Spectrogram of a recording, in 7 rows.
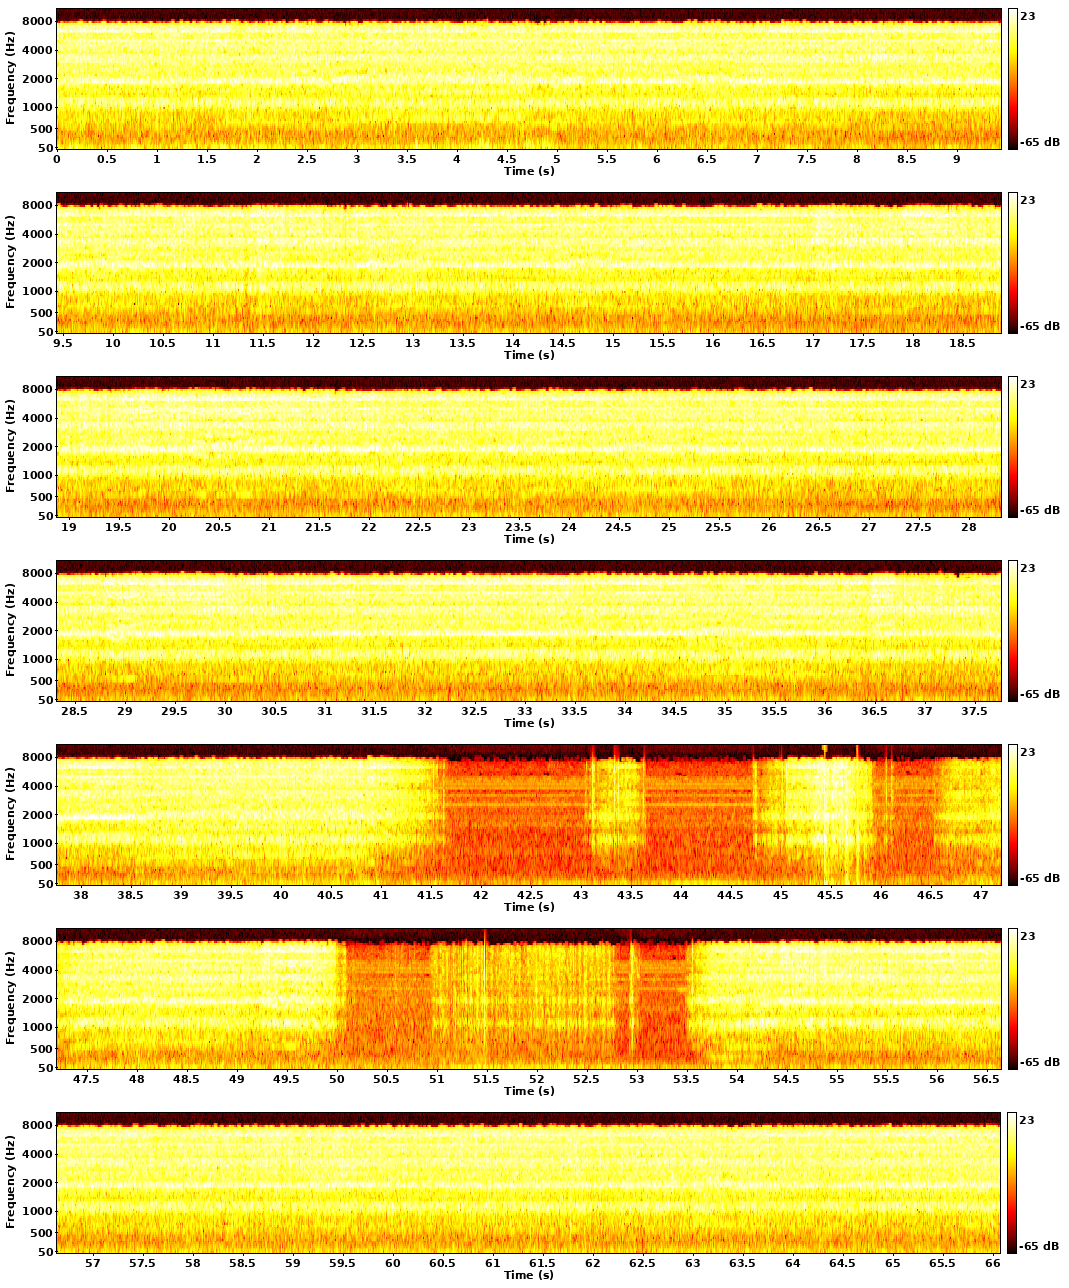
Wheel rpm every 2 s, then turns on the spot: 160, 160, 160, 160, 160, 160, 160, 160, 160, 160, 160, 160, 160, 160, 160, 160, 160, 160, 160, 160, 80, 10, 10, 60, 150, 20, 30, 150, 160, 160, 160, 160, 160.
50-52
